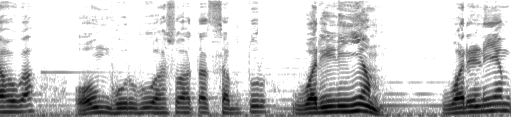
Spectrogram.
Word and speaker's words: वरेण्यम: तो इसलिए जब आप जप करेंगे तो वरेण्यम के जगह वरिणियम करेंगे, ये ब्रह्म पुराण में लिखा हुआ है। वरेण्यम की जगह वरिणियम करेंगे। लेकिन अगर आपको किसी को मंत्र सुनाना है या उच्चारण करना है तो वरेण्यम कहेंगे। यही लिखा हुआ भी है, वरेण्यम लिखा हुआ है, लेकिन जप करते समय एकारो जायते इकारः, वरेण्यम वरिणियम हो जाएगा।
